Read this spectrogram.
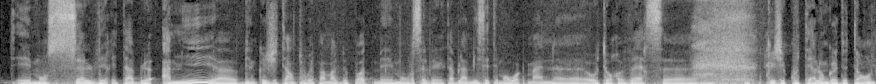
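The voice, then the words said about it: Very strong regional French accent. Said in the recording (French): “J'avais un accent à couper au couteau que j'ai gardé”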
